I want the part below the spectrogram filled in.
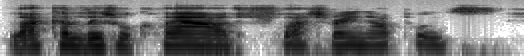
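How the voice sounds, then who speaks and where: A woman narrating a children's novel aloud in a deliberate, expressive, dramatic storytelling style. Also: medium pitch, vocal fry, dry recording. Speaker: storybook reader.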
